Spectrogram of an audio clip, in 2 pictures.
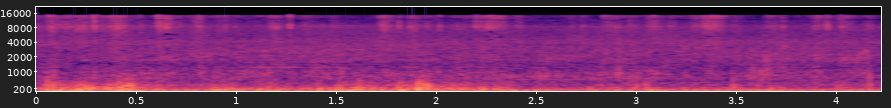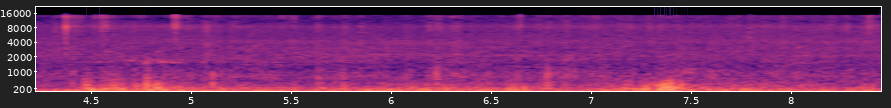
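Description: Hoofbeats of a horse cantering on grass, dull thuds over a steady low rumble.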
